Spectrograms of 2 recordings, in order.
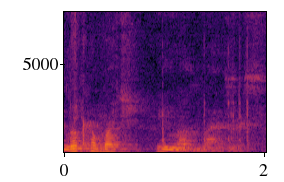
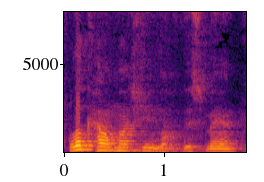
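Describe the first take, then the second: First: Much softer and lower, tender; touched mourners, hushed; hushed awe. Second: Said in the usual way. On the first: Retold or imitated. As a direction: breathe it out softly. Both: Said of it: "around said".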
